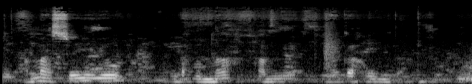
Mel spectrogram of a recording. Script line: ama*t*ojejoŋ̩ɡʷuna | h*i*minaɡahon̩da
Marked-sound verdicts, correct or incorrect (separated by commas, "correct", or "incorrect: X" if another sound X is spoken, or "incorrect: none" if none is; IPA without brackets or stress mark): incorrect: s, incorrect: a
